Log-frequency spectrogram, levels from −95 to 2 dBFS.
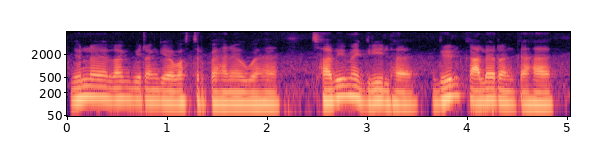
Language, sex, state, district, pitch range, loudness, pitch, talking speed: Hindi, male, Jharkhand, Palamu, 105-130 Hz, -19 LUFS, 115 Hz, 190 wpm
